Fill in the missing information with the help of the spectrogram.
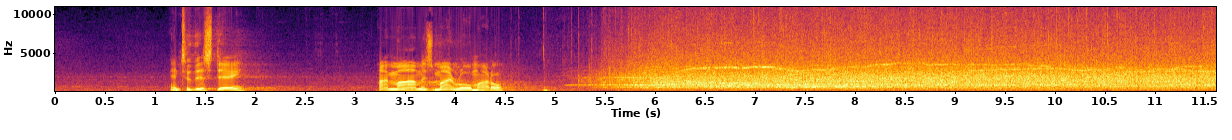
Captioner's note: applause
